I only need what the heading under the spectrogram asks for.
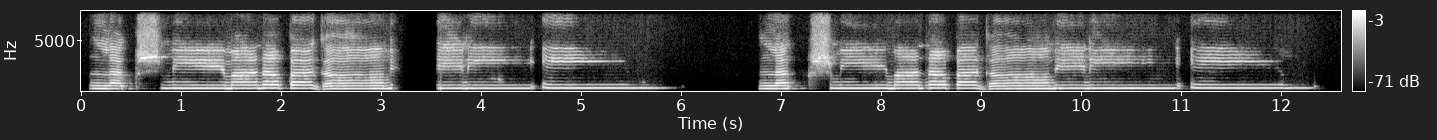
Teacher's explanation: So we have Lakshmi Manapagamini, and there is a dirgha svarita noted on the final syllable. So the way that we would pronounce this neem at the end would be Ni im Ni im.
